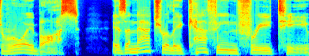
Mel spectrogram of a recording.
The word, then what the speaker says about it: rooibos: Rooibos, pronounced roy-boss, is a naturally caffeine-free tea with a smooth, slightly sweet taste.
